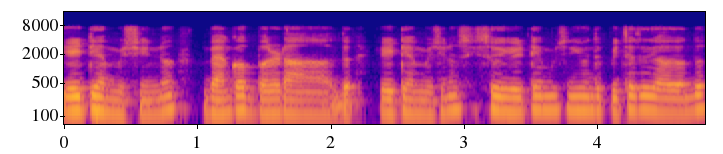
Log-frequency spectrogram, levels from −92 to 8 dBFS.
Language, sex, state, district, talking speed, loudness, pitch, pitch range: Kannada, male, Karnataka, Shimoga, 200 wpm, -21 LUFS, 130 Hz, 115-135 Hz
